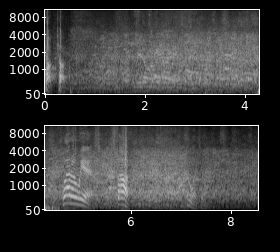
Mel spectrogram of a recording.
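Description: An elderly man speaks with animation to an audience, heard through a microphone.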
